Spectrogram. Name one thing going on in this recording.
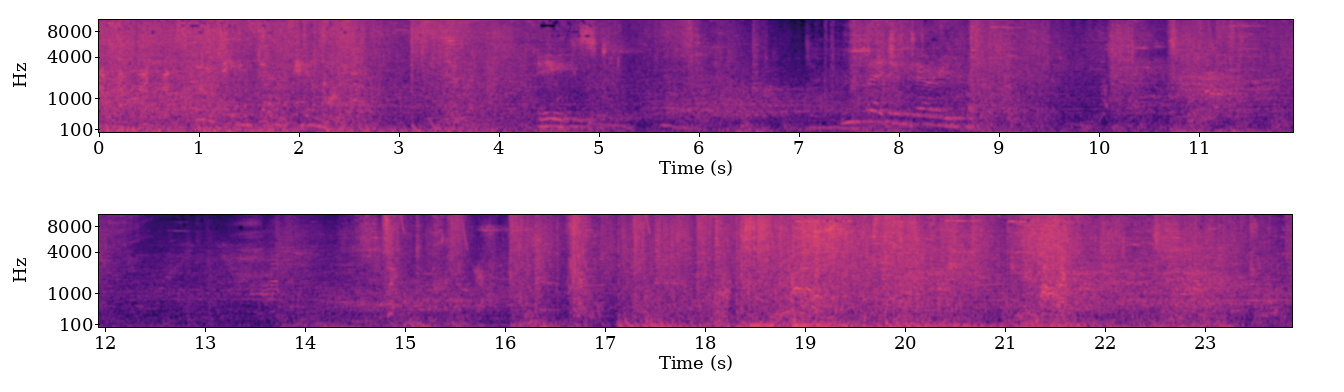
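Magic blasts and blows crash and crackle in a busy video game battle.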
